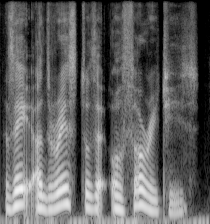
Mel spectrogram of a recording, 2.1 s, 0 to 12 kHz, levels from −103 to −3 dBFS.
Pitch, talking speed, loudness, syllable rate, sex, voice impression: 155 Hz, 140 wpm, -18 LUFS, 5.4 syllables/s, male, very masculine, very adult-like, middle-aged, slightly thick, slightly relaxed, slightly weak, slightly dark, slightly soft, clear, fluent, slightly cool, intellectual, refreshing, very sincere, calm, slightly mature, slightly friendly, slightly reassuring, unique, slightly elegant, slightly sweet, kind, very modest, slightly light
